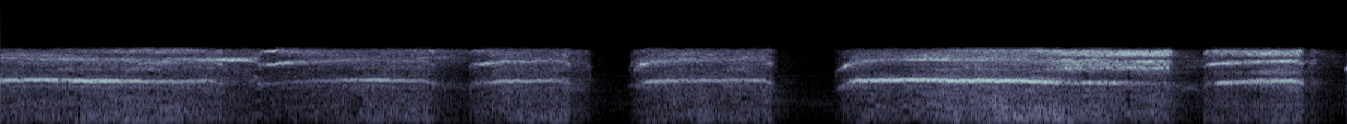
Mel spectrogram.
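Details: Hoarse screaming bursts from young peregrine falcons at Moszna, Pruszków, Poland, as they receive breakfast, the cries broken by two short silences and then resuming in a long wail.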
